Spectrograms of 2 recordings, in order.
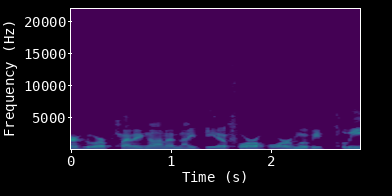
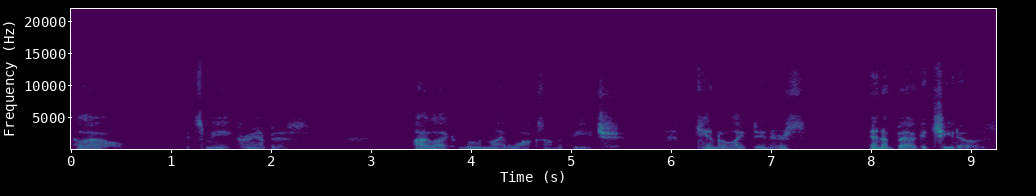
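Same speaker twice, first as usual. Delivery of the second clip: low whispery Krampus voice; 10 semitones lower, 11 dB quieter than usual. Acted. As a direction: whisper it low like a creepy monster. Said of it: "That's how Dale put it".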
